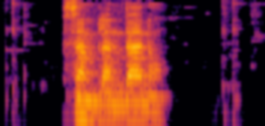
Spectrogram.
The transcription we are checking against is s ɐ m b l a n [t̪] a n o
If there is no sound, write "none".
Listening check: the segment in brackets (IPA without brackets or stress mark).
d̪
